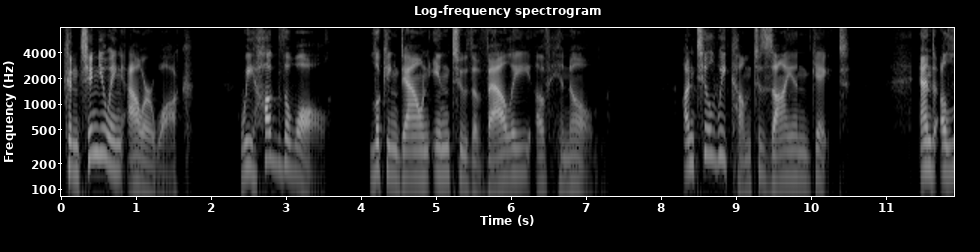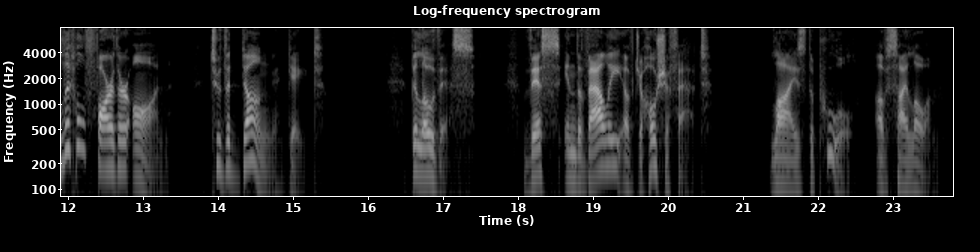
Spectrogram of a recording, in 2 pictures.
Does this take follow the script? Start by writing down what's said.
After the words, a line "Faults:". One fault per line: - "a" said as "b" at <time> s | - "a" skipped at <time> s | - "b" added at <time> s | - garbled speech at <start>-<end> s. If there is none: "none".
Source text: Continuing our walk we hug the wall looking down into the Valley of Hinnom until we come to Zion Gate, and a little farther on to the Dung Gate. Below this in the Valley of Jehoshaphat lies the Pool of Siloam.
Continuing our walk we hug the wall looking down into the Valley of Hinnom until we come to Zion Gate, and a little farther on to the Dung Gate. Below this this in the Valley of Jehoshaphat lies the Pool of Siloam.
Faults:
- "this" added at 18.1 s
